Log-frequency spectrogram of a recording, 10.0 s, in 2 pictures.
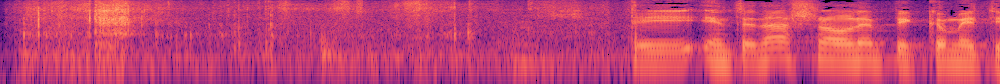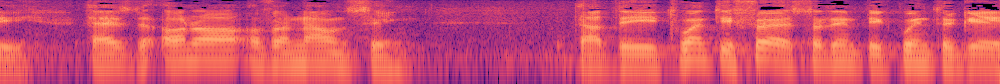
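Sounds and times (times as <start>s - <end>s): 
paper rustling: 0.0s - 3.0s
envelope tearing open to announce the 2010 Winter Olympic Games host city: 0.1s - 1.2s
speech: 3.2s - 7.2s, 7.9s - 9.9s.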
